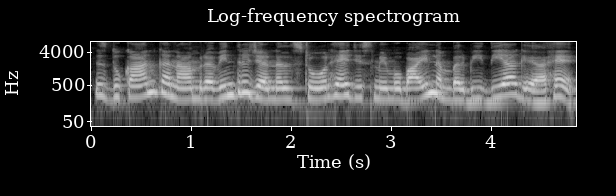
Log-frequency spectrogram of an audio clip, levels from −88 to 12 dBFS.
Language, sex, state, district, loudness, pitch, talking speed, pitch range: Hindi, female, Himachal Pradesh, Shimla, -13 LUFS, 220 Hz, 185 wpm, 205-265 Hz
